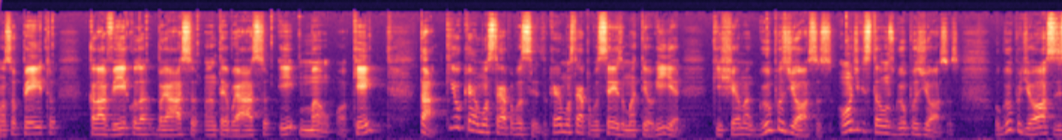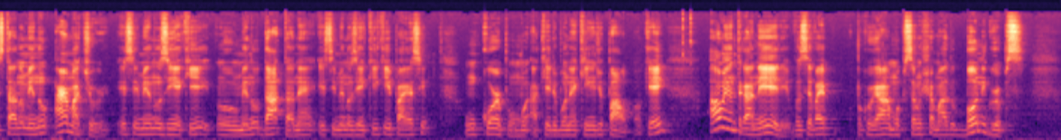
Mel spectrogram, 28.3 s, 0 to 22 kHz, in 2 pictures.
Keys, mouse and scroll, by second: 0.6 right click, 4.0 middle click, 10.2 click, 23.2 click, 27.8 scroll down 1.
